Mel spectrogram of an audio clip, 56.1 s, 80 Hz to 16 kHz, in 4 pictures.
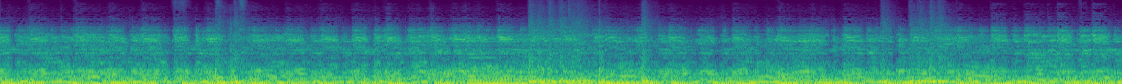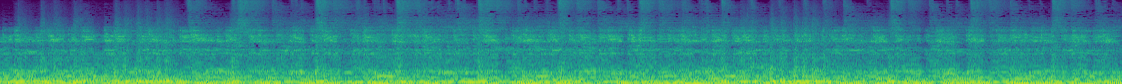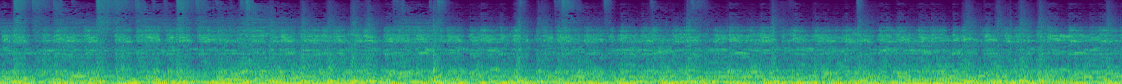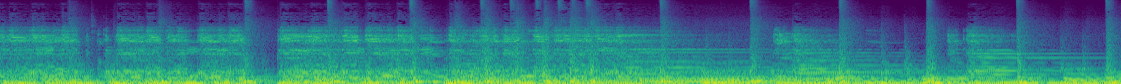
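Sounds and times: bass guitar: 0.0 - 56.0
distorted electric guitar: 0.0 - 56.0
drum kit: 0.0 - 56.0.

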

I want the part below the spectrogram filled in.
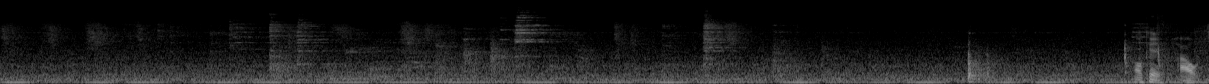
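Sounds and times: steady low hum: 5.3 - 12.0.

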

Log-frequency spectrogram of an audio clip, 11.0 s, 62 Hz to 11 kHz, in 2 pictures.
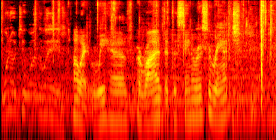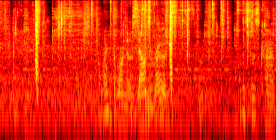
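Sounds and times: car rolling low rumble: 0.0 - 11.0.

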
